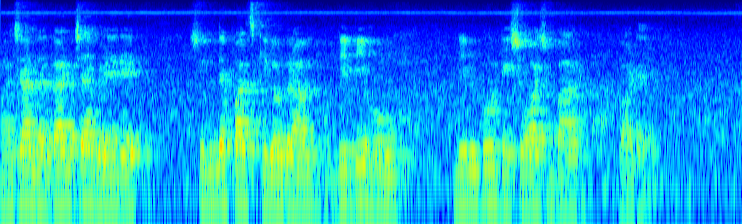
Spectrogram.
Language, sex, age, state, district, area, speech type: Goan Konkani, male, 30-45, Goa, Pernem, rural, read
